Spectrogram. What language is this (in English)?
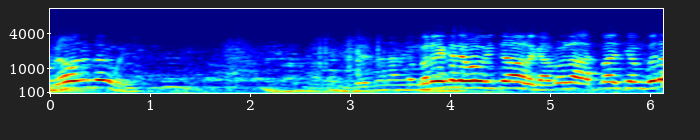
Gujarati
